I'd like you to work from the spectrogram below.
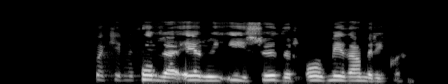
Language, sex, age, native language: Icelandic, female, 50-59, Icelandic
